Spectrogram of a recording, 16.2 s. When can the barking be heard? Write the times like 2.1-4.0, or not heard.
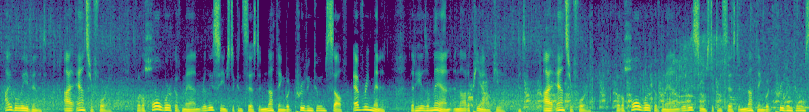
9.3-14.8, 15.3-16.1.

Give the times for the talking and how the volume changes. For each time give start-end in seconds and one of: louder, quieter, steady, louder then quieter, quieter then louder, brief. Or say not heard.
0.1-16.1 steady.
